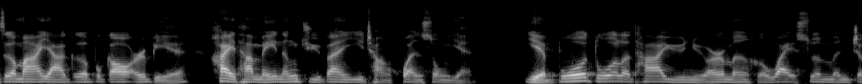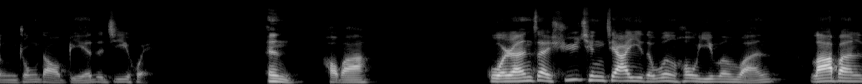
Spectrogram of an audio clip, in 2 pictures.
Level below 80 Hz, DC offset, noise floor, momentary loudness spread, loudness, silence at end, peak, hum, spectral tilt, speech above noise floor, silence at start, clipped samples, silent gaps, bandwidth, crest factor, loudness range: -66 dBFS; under 0.1%; -84 dBFS; 17 LU; -24 LUFS; 0 s; -2 dBFS; none; -5.5 dB/octave; 60 dB; 0 s; under 0.1%; none; 14 kHz; 22 dB; 9 LU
